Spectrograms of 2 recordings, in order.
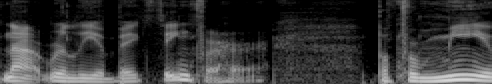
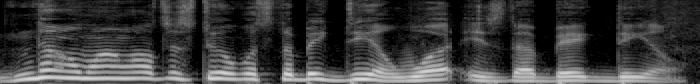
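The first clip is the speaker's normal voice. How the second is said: acted-out teenage arguing with mom; exasperated protest; 5 semitones higher than usual.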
